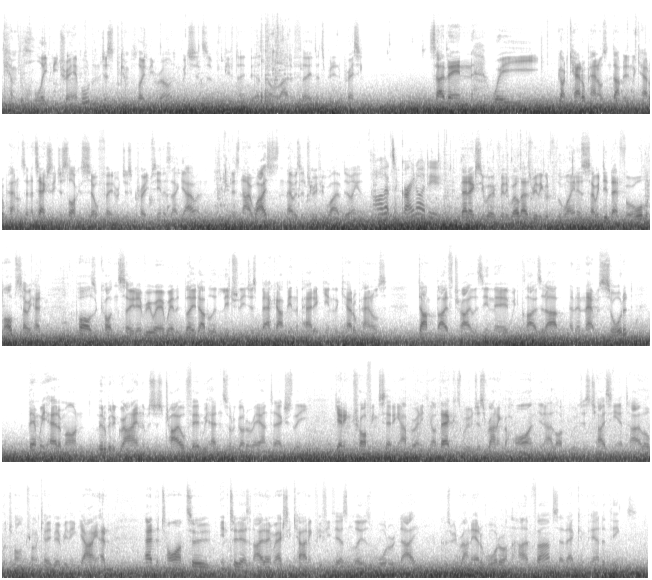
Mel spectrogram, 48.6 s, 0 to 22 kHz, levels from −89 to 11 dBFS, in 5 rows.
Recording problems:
wind noise on the microphone; heavy; 5 dB above the speech
rain or running water; noticeable; throughout; 10 dB below the speech

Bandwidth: 15 kHz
